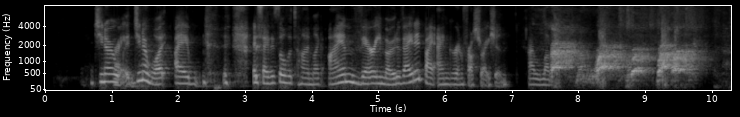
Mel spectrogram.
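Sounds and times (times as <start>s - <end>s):
speech: 0.7s - 9.5s
two cavoodle dogs barking: 7.5s - 10.0s.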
